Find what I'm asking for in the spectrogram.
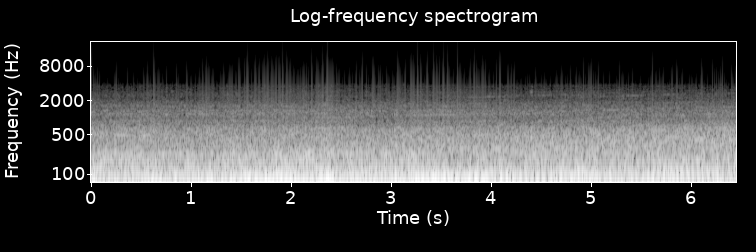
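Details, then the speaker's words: Subaru WRX EJ205, warmed up, at idle: deep muffled rumble with uneven beat, cylinder 3 misfire not fixed by spark plugs, cracked valve suspected; engine shakes a lot, small squeak from AC compressor. "Doesn't tick or anything, just that's misfiring. When I first got it, it was misfiring on cylinder 3."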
